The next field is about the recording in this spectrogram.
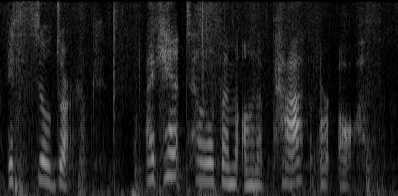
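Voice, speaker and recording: A woman's voice: high-pitched, moderate pace, sharp tone, slight background noise, poor audio. A woman playing a wry, uneasy young journalist who narrates a mystery audio drama in a confiding way. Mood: tense, alarmed. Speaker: lead character and narrator.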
